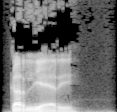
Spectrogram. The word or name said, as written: Carlieri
